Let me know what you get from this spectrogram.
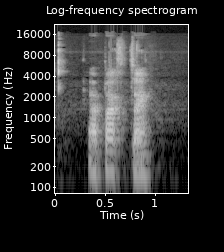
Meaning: third-person singular past historic of appartenir
- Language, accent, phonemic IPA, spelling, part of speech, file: French, Canada, /a.paʁ.tɛ̃/, appartint, verb, LL-Q150 (fra)-appartint.wav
